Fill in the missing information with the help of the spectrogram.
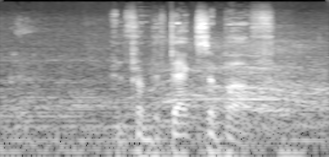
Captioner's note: pirates cheer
